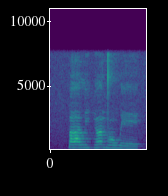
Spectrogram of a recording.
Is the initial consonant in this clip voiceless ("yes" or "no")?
yes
